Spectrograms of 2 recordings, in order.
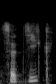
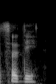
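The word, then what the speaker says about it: צדי: Beaucoup le prononcent comme TS, d'accord? Donc le mieux, ça serait de dire TS, comme si c'était ts.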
